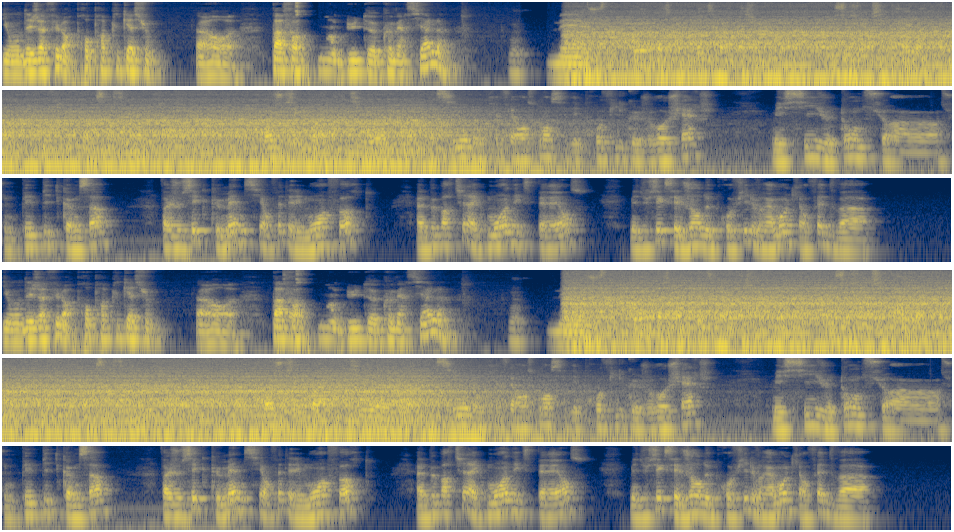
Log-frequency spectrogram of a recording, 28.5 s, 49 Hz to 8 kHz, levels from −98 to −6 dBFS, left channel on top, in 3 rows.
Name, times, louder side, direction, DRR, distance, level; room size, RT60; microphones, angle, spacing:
voice 1, 0.0-1.5 1.9-2.4 2.7-4.5 5.5-5.9, left 3 dB, 55° left, 0.4 m, -20 dB
sound 1, 5.6-15.8, right 1 dB, 80° right, 0.5 m, -19 dB
voice 2, 5.7-7.6 8.3-11.4 12.1-16.6 17.2-20.1 20.6-22.6 23.1-24.8 25.3-27.6, right 1 dB, 10° right, 0.5 m, -26 dB
2.2 x 2.1 x 2.8 m
head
